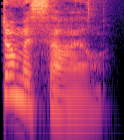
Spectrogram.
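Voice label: "domicile", British English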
